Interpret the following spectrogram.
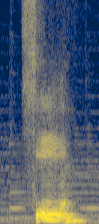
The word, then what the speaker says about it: phone: 다음 발음은 PH인데요. PH 발음이 쉽게 생각하면 F 발음과 같습니다. 그래서 이제 전화기, phone 이때 발음할 때도 F의 피읍 발음이기 때문에 폰이라고 하지 않고 phone 이렇게 발음하면 좋을 것 같습니다.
